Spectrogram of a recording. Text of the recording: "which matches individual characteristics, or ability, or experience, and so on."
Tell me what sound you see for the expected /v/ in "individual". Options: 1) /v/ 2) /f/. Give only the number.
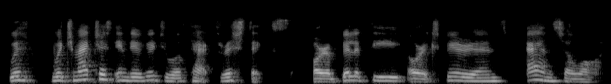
1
